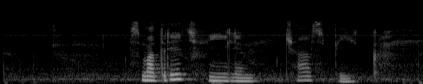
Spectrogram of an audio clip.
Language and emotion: Russian, sad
